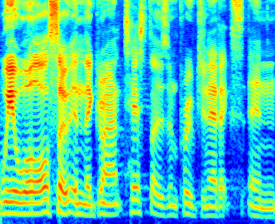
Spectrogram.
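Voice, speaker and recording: The man's speech moves at a fairly quick pace. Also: quiet background. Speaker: university researcher; conference presenter. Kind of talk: conference talk. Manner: fast. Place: hall. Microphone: podium.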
